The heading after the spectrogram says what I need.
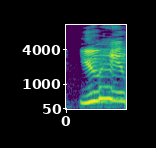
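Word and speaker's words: Unhei: he he asked with his eyes open wide you he looked quickly at mr kim and then turned to joey she nodded slowly yes it's pronounced you he and it means grace mr kim added yoon he joey said slowly time to make it perfect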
